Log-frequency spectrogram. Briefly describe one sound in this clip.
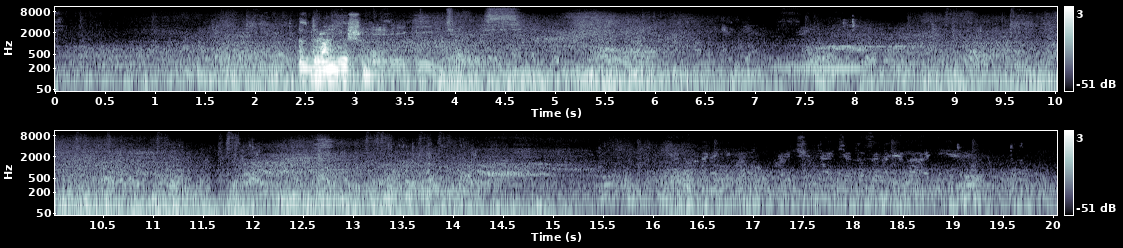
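Magic spells whoosh and crackle in a busy fantasy battle.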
